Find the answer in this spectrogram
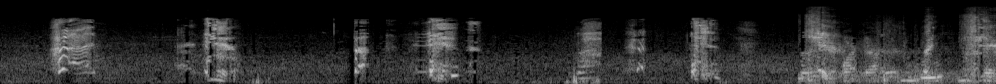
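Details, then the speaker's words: A person sneezing repeatedly: a series of sharp, explosive sneezes in quick succession, with some background noise. "her sneezes. She's got one on YouTube. It's like over 50 sneezes in a row. She's just going to town."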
